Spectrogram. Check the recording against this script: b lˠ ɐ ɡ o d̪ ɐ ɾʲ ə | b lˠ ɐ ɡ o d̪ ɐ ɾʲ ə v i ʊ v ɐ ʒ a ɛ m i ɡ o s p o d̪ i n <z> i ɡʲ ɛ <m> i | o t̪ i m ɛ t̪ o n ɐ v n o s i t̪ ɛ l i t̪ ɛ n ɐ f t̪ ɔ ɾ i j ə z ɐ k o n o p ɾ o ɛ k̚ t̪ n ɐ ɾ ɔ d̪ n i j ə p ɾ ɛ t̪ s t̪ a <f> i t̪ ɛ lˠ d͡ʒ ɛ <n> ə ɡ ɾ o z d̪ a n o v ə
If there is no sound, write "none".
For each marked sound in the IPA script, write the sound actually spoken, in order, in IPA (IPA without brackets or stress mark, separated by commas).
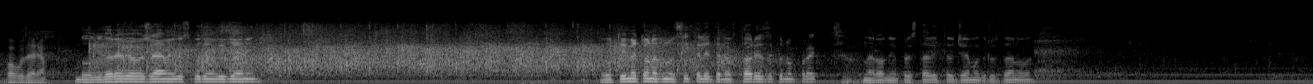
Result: v, n, v, m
